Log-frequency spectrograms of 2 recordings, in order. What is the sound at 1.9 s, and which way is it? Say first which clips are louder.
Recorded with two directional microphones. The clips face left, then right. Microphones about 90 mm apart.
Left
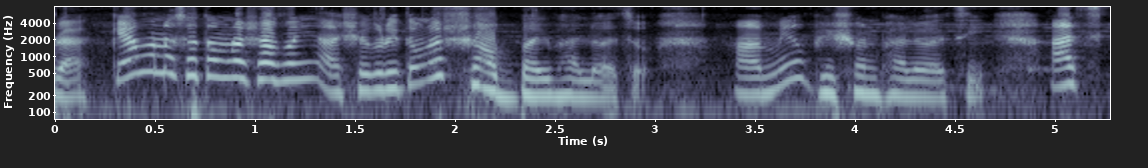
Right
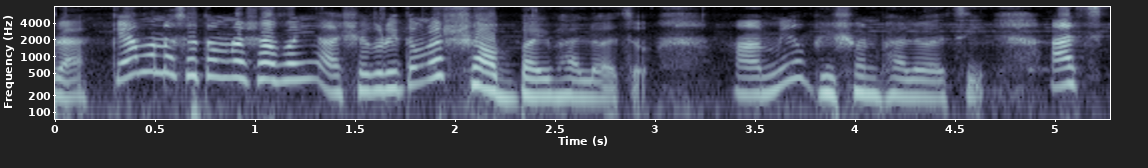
Speech: right 6 dB; 70° right (ahead or behind).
